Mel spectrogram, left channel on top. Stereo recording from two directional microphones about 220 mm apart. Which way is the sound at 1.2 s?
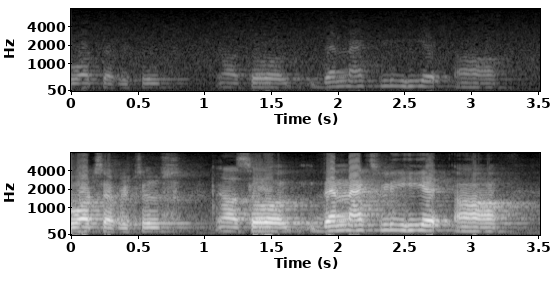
20° right (ahead or behind).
